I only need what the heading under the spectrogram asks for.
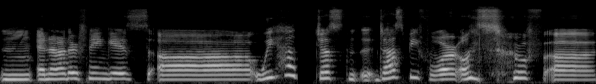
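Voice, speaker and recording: At a very slow pace, a woman speaks in a high pitch with ordinary pitch variation and very even loudness. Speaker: psychotherapist in training. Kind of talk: live online session talk. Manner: halting.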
